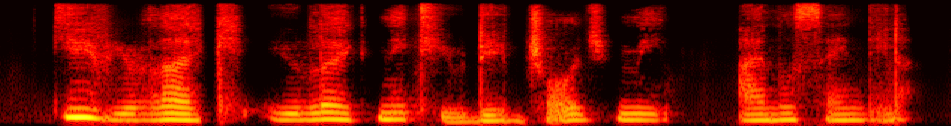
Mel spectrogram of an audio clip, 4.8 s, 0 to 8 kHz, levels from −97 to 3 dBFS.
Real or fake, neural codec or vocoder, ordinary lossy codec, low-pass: fake; codec, 16 kHz, 0.5 kbps, X-Codec, WavLM features, trained on Multilingual LibriSpeech; none; 7.2 kHz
